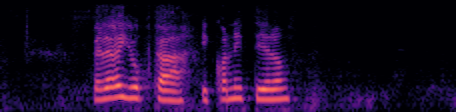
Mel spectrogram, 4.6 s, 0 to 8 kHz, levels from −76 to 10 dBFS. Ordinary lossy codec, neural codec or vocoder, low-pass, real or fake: Opus, 32 kbps; codec, 16 kHz in and 24 kHz out, 0.6 kbps, FocalCodec, streaming, 2048 codes; 7.2 kHz; fake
